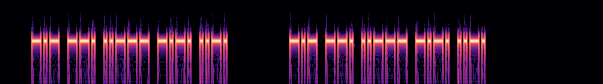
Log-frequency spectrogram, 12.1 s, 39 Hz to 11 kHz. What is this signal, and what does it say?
Morse code, heard as a keyed tone, about 21 wpm, 700 Hz. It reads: KG2CF KG2CF
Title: USA Call Signs - 5 Characters - Repeated 3x - 20wpm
